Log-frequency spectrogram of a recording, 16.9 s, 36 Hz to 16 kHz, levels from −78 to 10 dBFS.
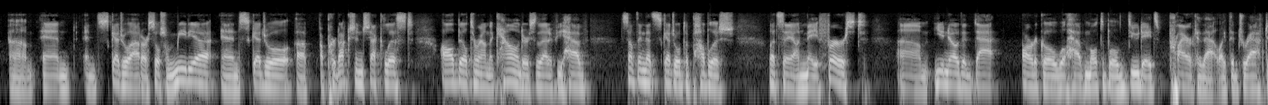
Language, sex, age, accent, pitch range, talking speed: English, male, 30-49, American, 95-115 Hz, 180 wpm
